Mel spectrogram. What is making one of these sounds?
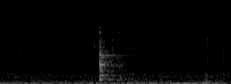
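A metal cooking pot clanks down onto a stove.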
